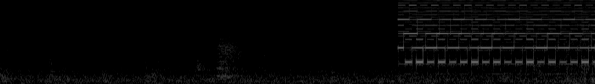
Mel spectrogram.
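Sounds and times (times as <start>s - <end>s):
machine running: 4.0s - 5.9s.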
